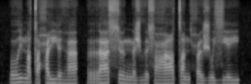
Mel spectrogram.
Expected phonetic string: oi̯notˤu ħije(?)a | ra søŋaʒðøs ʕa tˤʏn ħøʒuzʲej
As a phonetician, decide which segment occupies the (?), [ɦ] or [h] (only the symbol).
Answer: ɦ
